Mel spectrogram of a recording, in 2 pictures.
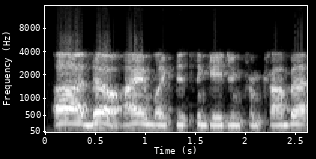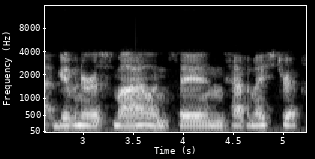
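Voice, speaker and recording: A man's voice: lowish voice, level tone, moderate pace, pushed and bright, rough recording. A man chatting casually as a player in a tabletop roleplaying game, describing what his character does.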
